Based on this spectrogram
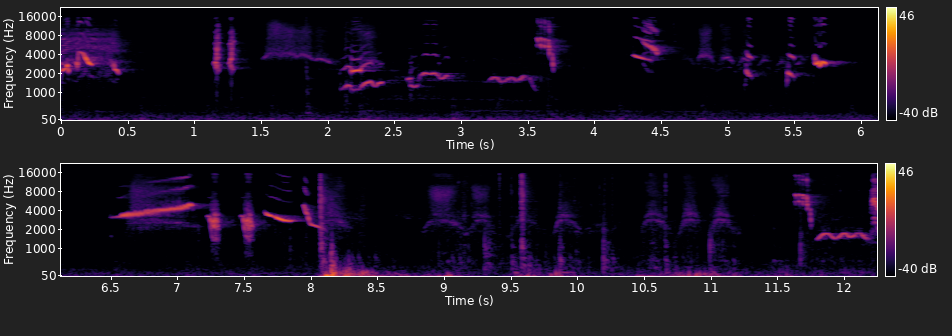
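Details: Oriental magpie-robin, caged fighter bird, delivering a varied song of high whistles, upslurred notes and short chirps with pauses, a brief broadband thump midway.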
